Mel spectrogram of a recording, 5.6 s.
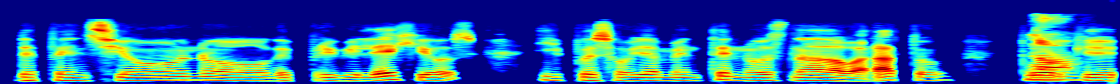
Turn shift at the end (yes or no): no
